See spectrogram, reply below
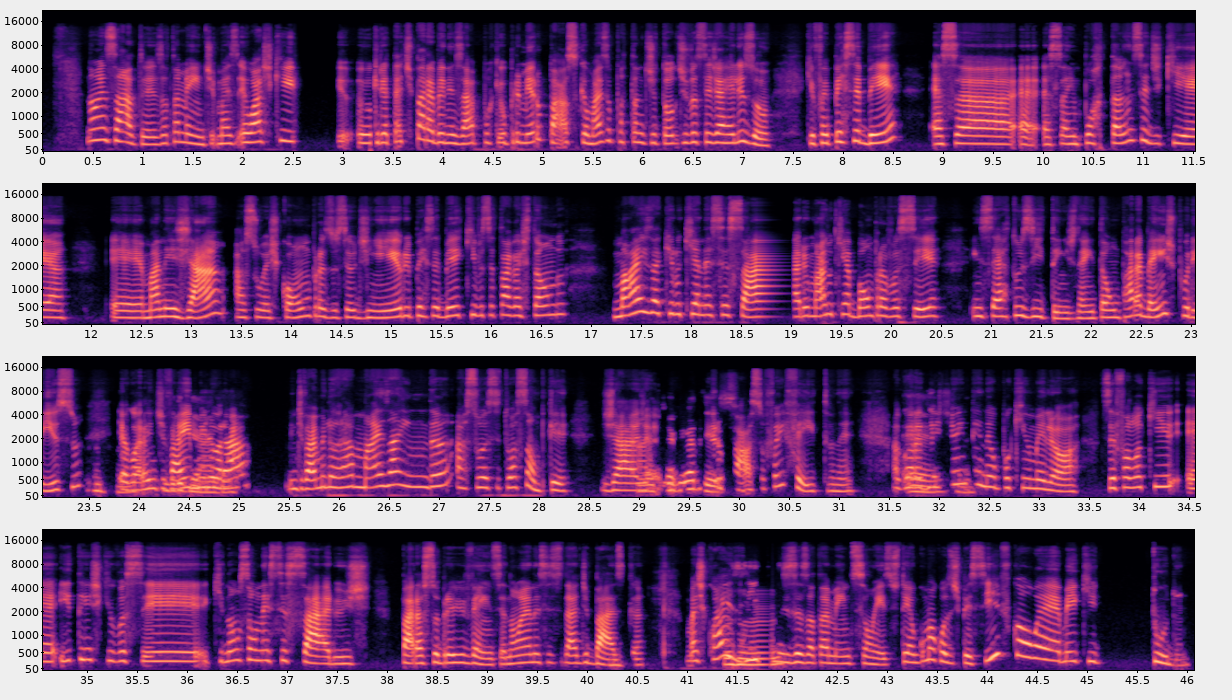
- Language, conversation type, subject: Portuguese, advice, Como posso limitar meu acesso a coisas que me tentam?
- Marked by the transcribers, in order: static; distorted speech; tapping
